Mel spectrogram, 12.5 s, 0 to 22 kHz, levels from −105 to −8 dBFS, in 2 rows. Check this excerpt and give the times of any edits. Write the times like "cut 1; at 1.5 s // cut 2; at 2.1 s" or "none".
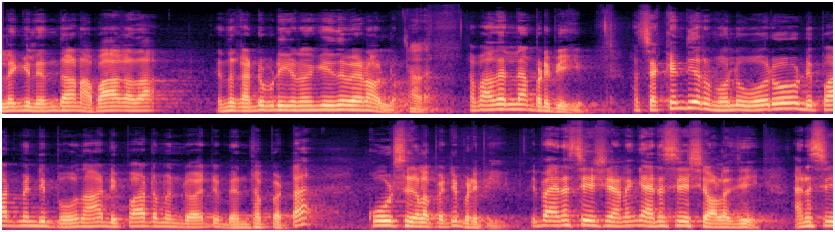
none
